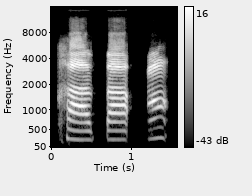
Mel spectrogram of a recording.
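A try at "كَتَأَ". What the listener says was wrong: Kata. Bukan ha, ini ka. Kata'a.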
